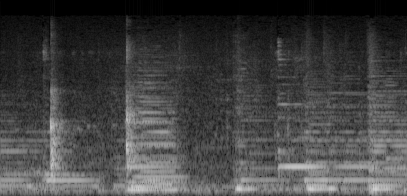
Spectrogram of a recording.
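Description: Acoustic guitars played live: about five separate picked chords or notes, each left to ring before the next, changing in pitch.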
